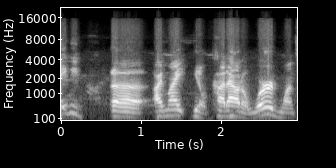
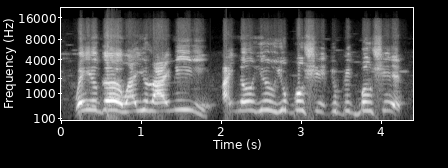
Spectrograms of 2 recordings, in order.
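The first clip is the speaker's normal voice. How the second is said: put-on very high-pitched broken English with Thai accent; 11 semitones higher than usual. Retelling a man speaking broken English to a girl, imitating Thai broken English. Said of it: "speaking like a Thai who speaks broken English".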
